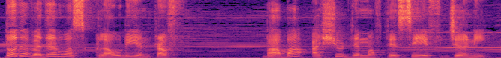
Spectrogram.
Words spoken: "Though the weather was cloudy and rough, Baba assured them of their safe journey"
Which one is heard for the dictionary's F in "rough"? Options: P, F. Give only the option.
F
